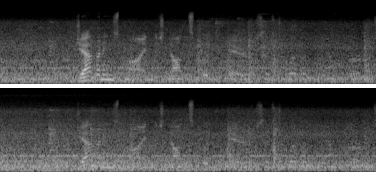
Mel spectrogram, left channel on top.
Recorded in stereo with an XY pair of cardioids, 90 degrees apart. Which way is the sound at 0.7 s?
45° left.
